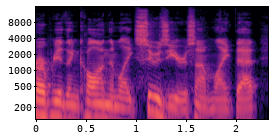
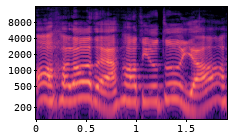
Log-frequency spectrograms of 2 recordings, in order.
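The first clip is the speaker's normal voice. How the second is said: high, put-on German accent; 13 semitones higher, 4 dB louder than usual. Picturing what a quintessential German would sound like: imitating a stereotypical German. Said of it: "would you imagine someone who would go".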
